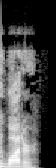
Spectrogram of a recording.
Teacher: The flapped T app appears when a T sound is placed between two vowel sounds. In American English, that T often softens and starts to sound more like a quick D. It's not a hard D, and it's definitely not a clear T either. · In American English, most people don't say water with a crisp T. They say water.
